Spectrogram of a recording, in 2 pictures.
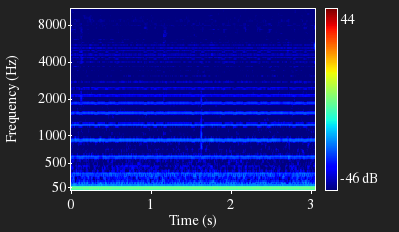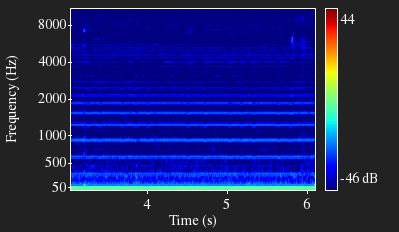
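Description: Near silence: a faint, steady electrical hum made of several even tones.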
